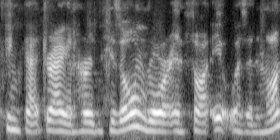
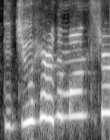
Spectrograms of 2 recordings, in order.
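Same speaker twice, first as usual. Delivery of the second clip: high, loud, urgent question; high-pitched storybook alarm; alarmed little dragon; 7 dB louder than usual. Acted. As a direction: ask in a play panic, pitch shooting up. Dragon alarmed, asks everyone.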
